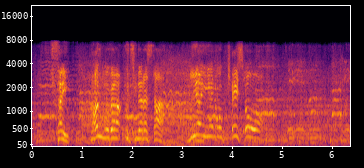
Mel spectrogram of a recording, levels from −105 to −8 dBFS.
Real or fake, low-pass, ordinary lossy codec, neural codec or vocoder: fake; 7.2 kHz; Opus, 16 kbps; vocoder, 22.05 kHz, 80 mel bands, WaveNeXt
